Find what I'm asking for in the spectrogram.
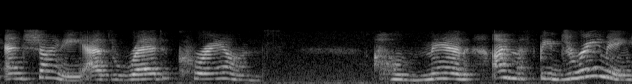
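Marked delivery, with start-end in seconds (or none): none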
